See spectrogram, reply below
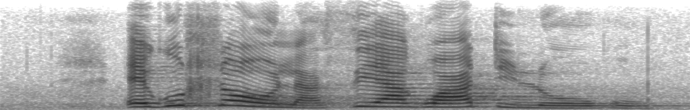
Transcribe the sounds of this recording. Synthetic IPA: ek̬uɬɔlasijak̬watʼiloːk̬u

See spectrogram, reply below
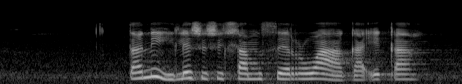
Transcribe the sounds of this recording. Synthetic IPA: tʼaniɦileʂiʂiɬamuseriwakaʔɛka

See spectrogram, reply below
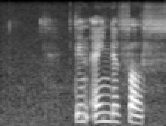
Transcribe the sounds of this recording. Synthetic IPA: tɛnʔɛjndəfɐrs

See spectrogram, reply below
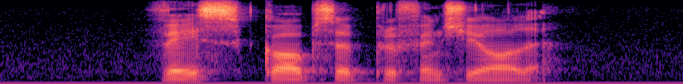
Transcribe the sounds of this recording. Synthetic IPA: vɛskɑːpsəprufɛnʃiɑːlə̰

